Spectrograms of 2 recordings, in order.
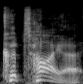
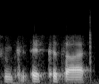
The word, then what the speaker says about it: Qatar: Is it Kataya? Is that how I pronounce it, James? Yes, Nigel, yes, it's Qatar. Qatar.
